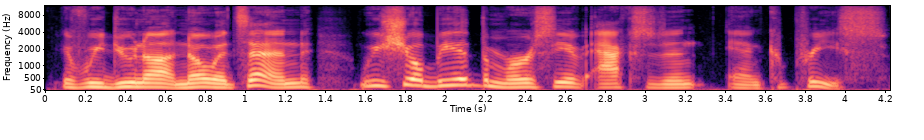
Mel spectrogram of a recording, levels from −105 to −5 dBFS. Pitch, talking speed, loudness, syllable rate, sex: 160 Hz, 240 wpm, -17 LUFS, 5.7 syllables/s, male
